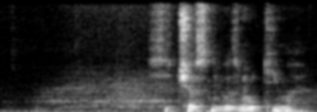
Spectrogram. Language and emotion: Russian, neutral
